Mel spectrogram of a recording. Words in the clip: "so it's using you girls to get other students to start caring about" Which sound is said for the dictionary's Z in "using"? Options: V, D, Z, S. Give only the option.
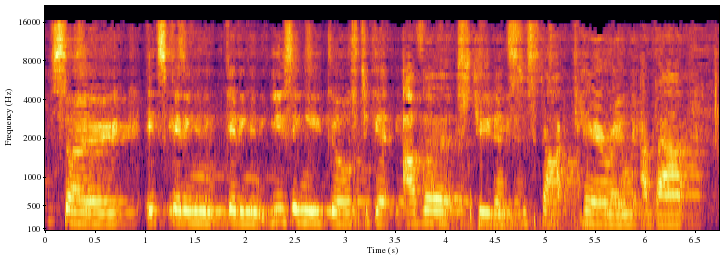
Z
